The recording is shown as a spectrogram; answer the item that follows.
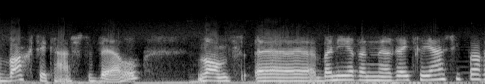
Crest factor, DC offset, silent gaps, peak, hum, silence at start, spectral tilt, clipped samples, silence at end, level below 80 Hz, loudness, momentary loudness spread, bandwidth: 12 dB; under 0.1%; none; -2 dBFS; none; 0 s; -8 dB/octave; under 0.1%; 0 s; -26 dBFS; -14 LUFS; 7 LU; 8.2 kHz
